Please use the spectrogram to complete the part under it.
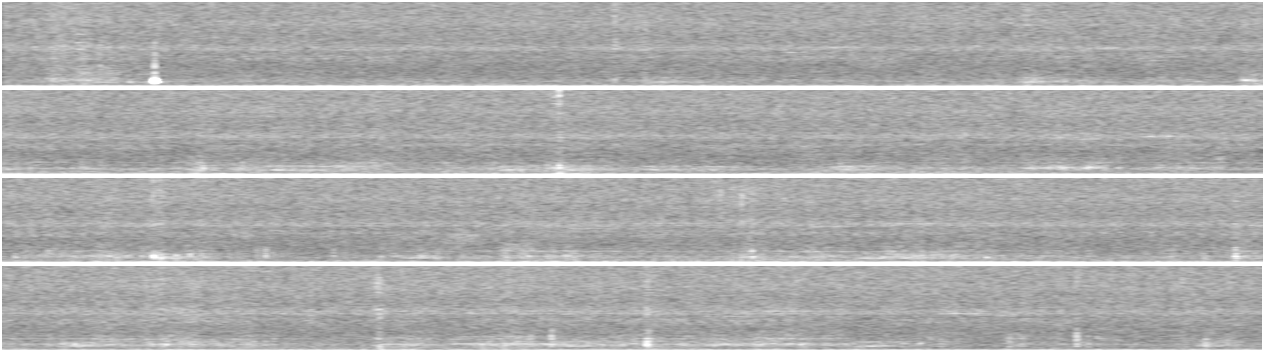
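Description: Leaves rustle as a person pulls and picks through dense vines.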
